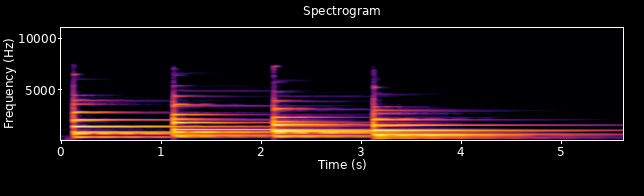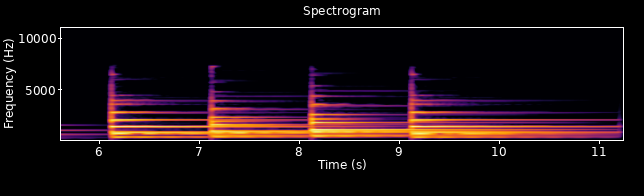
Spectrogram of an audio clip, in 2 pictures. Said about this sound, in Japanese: おや、鐘が鳴ったようですね。では、今日の授業はこれで終わりにします。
